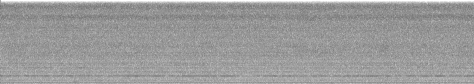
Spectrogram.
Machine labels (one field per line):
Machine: fan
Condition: abnormal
